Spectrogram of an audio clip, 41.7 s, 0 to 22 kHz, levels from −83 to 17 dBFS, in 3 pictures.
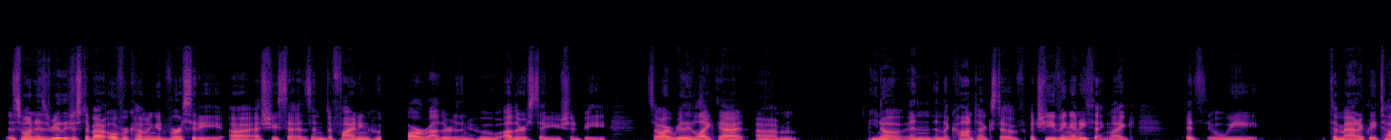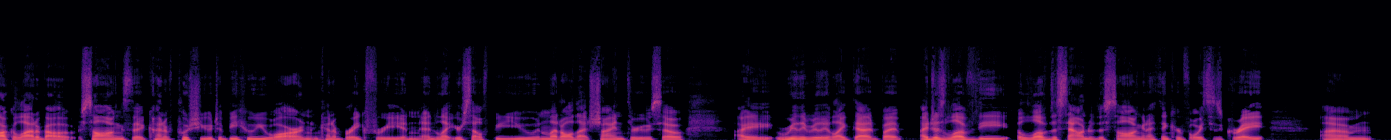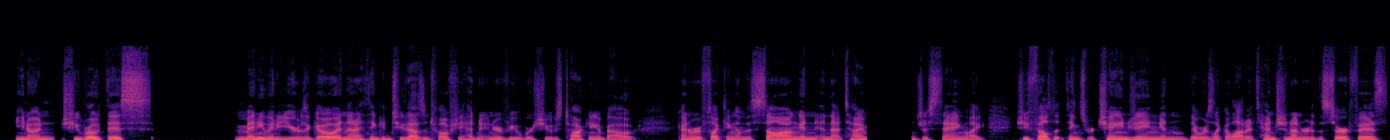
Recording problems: audio cutting out; at 4 s and at 36 s

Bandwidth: 14.5 kHz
